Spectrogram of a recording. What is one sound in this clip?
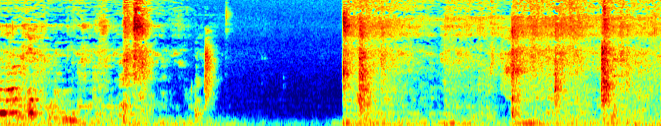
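Bodies shift and rustle on a floor mat.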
